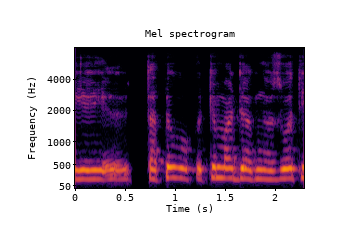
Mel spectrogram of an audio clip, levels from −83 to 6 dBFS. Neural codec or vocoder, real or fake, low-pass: codec, 16 kHz, 4.8 kbps, FACodec; fake; 7.2 kHz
